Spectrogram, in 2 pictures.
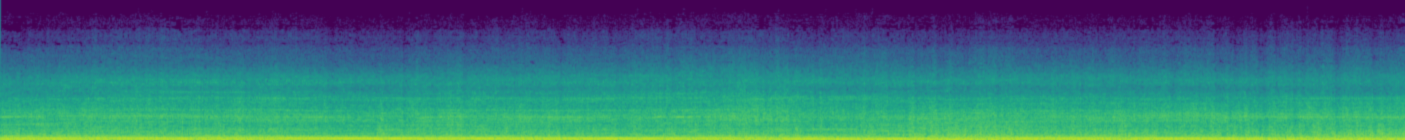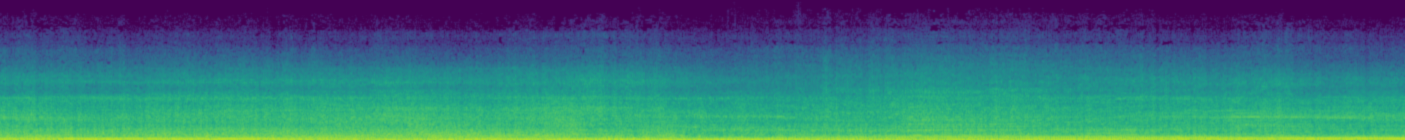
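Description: Motorcycle engine running at a steady cruise under the rider, with wind rushing over the microphone. The engine note drops a step about a quarter of the way in, eases off a little past halfway, then climbs again as the bike accelerates near the end.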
